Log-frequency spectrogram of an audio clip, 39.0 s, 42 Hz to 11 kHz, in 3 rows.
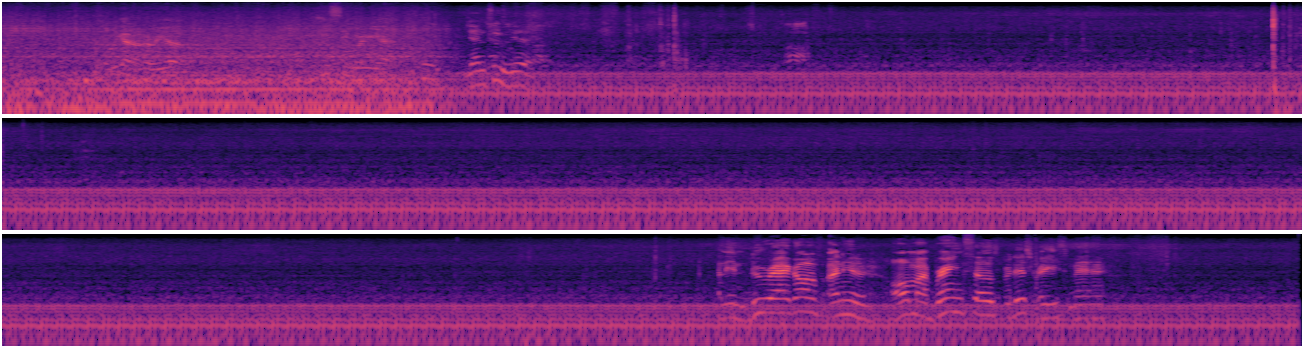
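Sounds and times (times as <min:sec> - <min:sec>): car engine droning: 0:00.0 - 0:16.5, 0:28.3 - 0:39.0.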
